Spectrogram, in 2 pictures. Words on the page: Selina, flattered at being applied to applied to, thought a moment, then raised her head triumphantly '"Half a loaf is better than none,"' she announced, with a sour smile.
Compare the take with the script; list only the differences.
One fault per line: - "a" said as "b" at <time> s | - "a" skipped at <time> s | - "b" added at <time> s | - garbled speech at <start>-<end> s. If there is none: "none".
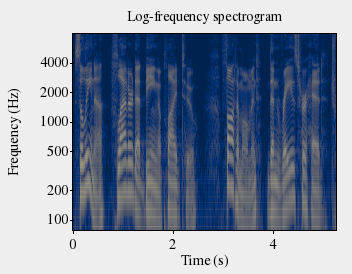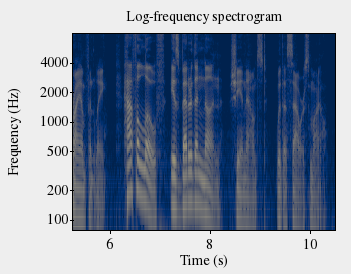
- "applied to" skipped at 2.5 s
